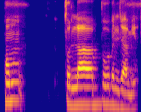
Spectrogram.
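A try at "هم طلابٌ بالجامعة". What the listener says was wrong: ہم طلاب بالجامعہ، یعنی طلاب دو تنوین پڑھیں گے. ٹھیک ہے، دو زبر دو پیش پڑھیں گے. ہم طلاب بالجامعہ.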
